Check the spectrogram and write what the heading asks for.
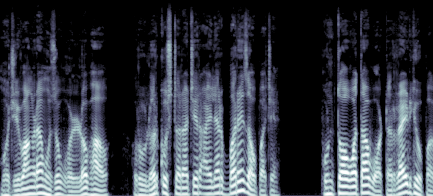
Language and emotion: Goan Konkani, sad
